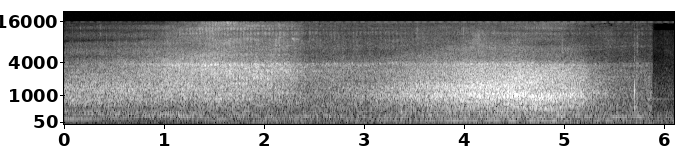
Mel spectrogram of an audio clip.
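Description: Road traffic noise that swells to its loudest about four to five seconds in, then fades.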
